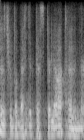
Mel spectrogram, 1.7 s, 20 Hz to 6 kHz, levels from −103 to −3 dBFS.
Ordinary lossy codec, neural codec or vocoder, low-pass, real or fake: Opus, 24 kbps; codec, 16 kHz, 0.5 kbps, FreqCodec, smaller model; 5.4 kHz; fake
